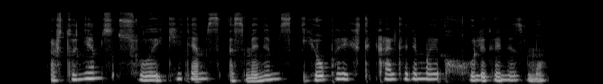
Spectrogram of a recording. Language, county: Lithuanian, Kaunas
